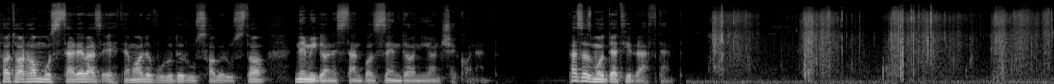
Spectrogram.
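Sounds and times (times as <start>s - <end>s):
speech: 0.0s - 5.0s, 5.7s - 7.3s
dry leaves rustling and crunching: 7.0s - 10.5s.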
